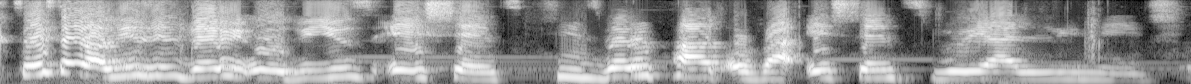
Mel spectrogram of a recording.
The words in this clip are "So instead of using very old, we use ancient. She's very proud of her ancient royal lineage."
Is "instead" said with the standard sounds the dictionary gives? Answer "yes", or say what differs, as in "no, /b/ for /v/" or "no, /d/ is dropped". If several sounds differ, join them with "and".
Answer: no, /n/ is dropped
